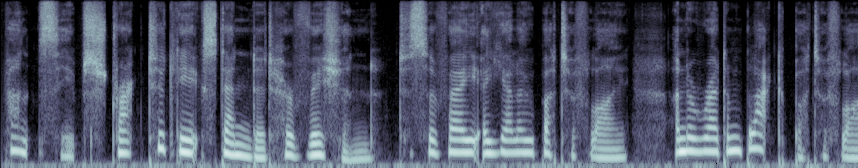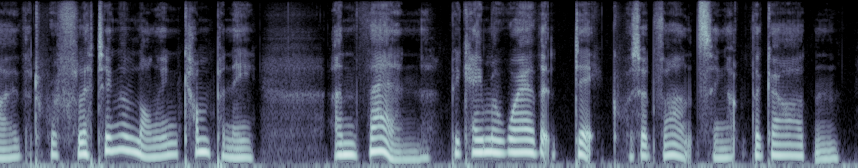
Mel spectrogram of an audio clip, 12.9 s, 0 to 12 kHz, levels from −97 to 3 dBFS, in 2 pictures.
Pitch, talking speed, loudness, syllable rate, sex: 185 Hz, 155 wpm, -19 LUFS, 5.1 syllables/s, female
